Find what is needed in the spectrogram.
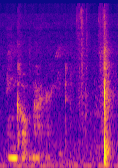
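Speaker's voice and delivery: soft, slow whispered close; whispered ending. A narrator's reading. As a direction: hush the final words.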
